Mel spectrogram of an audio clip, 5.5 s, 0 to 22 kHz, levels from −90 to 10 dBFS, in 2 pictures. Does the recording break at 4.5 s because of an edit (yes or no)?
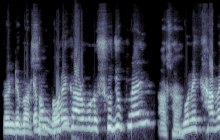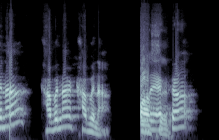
yes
